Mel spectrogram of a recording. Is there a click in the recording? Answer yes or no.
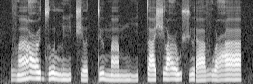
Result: no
